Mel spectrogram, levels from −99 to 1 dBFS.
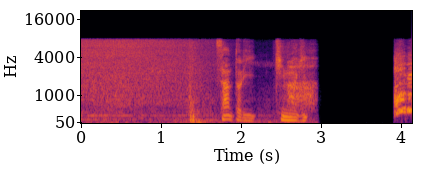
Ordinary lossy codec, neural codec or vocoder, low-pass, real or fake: none; none; none; real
